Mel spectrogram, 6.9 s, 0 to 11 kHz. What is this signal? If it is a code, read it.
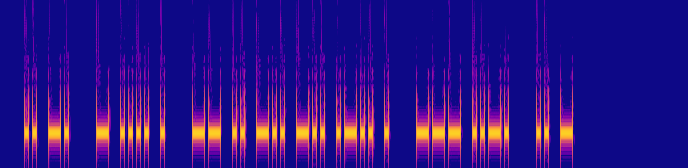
Morse code, heard as a keyed tone, about 28 wpm, 700 Hz. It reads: IN THE MIDDLE OF IT
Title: Sets of 5 Words Encore 30wpm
